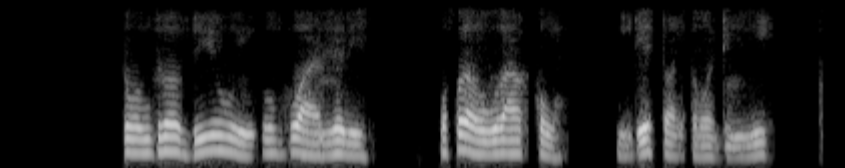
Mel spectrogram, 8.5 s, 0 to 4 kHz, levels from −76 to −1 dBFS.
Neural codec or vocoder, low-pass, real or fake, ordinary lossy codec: codec, 16 kHz, 0.5 kbps, FunCodec, trained on Chinese and English, 25 frames a second; 3.6 kHz; fake; AAC, 16 kbps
